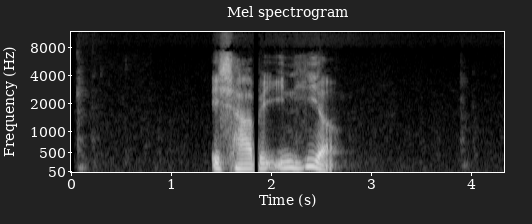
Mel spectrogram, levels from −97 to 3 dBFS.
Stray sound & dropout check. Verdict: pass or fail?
fail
